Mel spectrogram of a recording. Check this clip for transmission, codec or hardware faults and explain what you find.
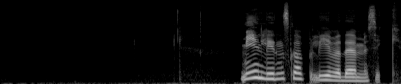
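Nothing in this speech recording points to a problem in how it was sent, encoded or captured. There is nothing further to report.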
